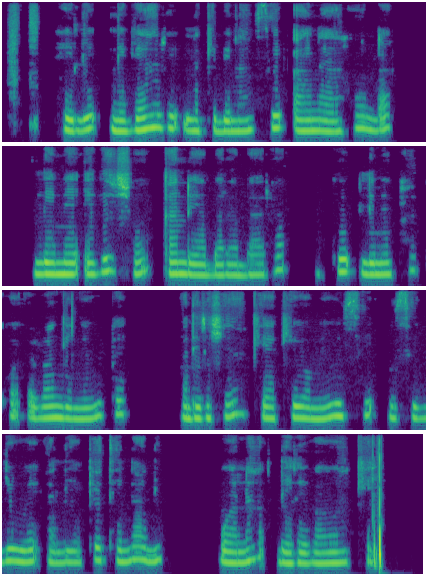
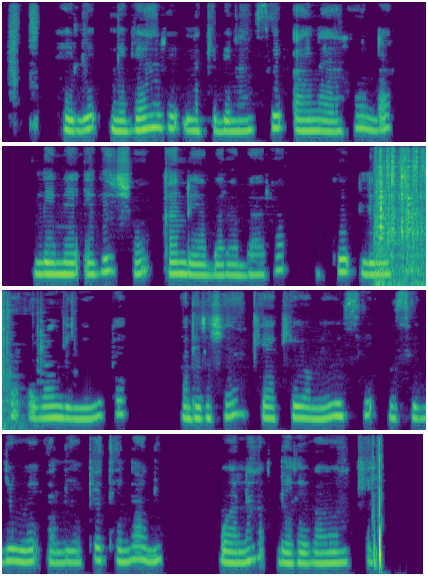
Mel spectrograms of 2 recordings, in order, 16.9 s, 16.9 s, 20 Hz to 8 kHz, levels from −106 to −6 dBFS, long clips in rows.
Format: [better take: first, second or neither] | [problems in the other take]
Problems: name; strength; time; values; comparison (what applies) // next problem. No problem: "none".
first | noise reduction (classical method Wiener filter)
